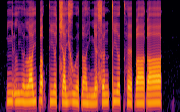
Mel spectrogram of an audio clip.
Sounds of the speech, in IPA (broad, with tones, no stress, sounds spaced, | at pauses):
ɲ ɨ̰˧˨ l i̤˨˩ ə̯ l a˨˦ j ɓ a̰˧˨ w k i˧ ə̯ t͡ɕ a˨˦ j ɣ ṳ˨˩ ə̯ ɗ a̤˨˩ j ɲ ɛ˧˩ s ə˧ n t̪ i˧ ə̯ t̪ʰ ɛ˧˩ ɓ aː˧ ɗ aː˦˥ k̚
